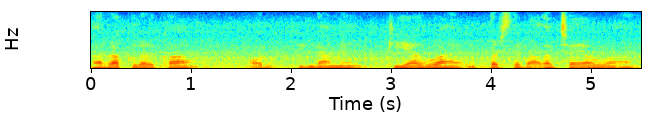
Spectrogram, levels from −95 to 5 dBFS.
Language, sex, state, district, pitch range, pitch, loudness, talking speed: Hindi, female, Jharkhand, Garhwa, 205-215 Hz, 210 Hz, -18 LUFS, 165 wpm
